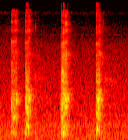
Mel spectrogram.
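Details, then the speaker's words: A pet duck coughing after eating, apparently food such as oatmeal stuck in his throat, a recurring event usually relieved by drinking water; cough. "Get a drink. You got oatmeal stuck in your throat? You good? You okay?"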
